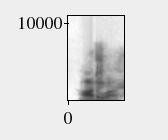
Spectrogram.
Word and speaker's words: Ottawa: here, is this article from how does that pronounce? Ottawa? Yeah. Someone help me. Ottawa.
